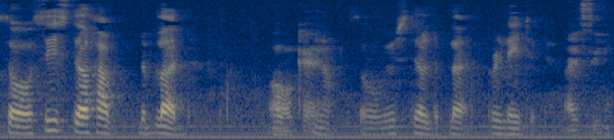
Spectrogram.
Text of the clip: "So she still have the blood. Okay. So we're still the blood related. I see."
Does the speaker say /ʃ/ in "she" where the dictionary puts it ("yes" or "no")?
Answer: no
